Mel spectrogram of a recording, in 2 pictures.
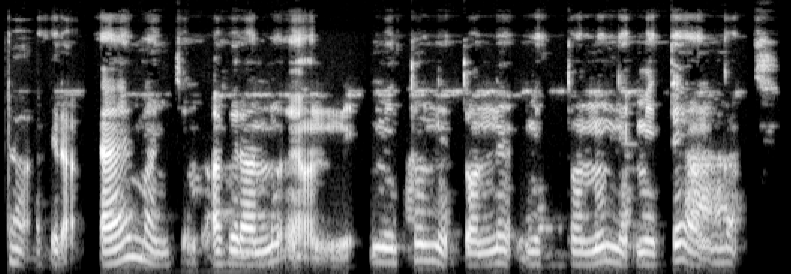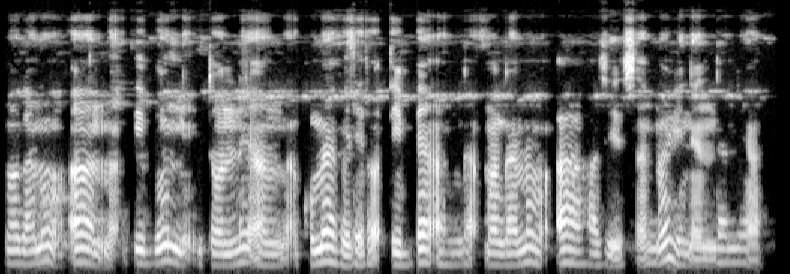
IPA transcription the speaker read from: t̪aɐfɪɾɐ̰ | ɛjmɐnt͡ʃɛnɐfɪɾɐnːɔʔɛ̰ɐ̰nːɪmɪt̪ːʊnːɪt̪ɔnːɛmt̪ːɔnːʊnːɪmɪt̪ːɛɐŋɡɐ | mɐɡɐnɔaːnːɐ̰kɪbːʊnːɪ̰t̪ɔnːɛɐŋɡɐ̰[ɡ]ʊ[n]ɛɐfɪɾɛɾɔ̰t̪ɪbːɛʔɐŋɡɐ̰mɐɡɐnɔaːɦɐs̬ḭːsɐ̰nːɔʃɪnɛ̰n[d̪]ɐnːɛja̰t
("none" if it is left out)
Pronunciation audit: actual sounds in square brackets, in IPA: k, m, d̪

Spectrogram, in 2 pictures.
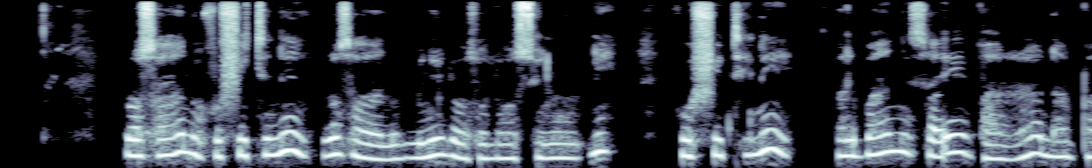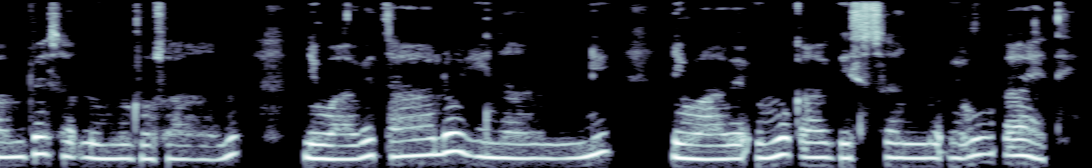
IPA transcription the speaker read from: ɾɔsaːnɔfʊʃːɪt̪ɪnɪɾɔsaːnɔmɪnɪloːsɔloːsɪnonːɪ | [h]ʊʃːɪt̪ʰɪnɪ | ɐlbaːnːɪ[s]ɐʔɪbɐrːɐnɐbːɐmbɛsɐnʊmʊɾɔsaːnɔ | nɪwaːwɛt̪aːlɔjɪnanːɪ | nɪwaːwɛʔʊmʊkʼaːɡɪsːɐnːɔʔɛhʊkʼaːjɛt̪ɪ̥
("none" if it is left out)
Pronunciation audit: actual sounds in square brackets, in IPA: f, s

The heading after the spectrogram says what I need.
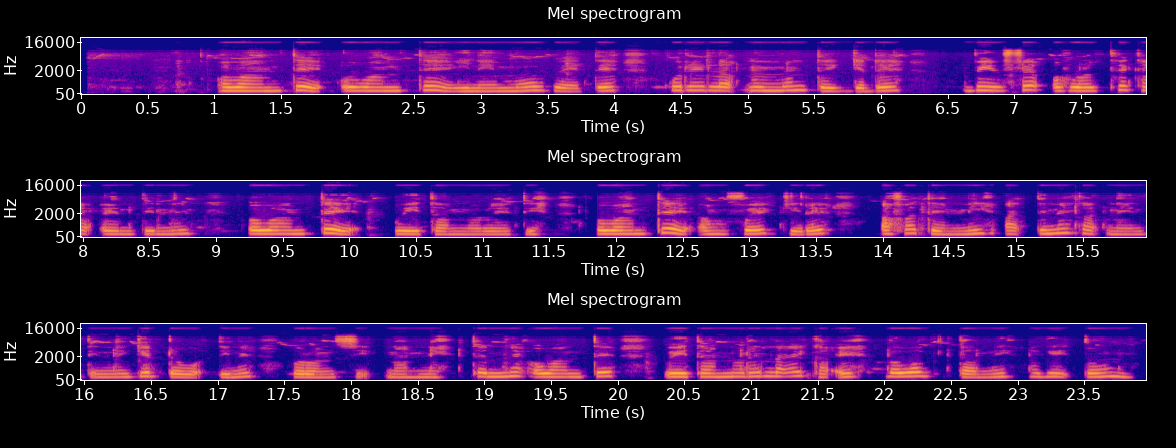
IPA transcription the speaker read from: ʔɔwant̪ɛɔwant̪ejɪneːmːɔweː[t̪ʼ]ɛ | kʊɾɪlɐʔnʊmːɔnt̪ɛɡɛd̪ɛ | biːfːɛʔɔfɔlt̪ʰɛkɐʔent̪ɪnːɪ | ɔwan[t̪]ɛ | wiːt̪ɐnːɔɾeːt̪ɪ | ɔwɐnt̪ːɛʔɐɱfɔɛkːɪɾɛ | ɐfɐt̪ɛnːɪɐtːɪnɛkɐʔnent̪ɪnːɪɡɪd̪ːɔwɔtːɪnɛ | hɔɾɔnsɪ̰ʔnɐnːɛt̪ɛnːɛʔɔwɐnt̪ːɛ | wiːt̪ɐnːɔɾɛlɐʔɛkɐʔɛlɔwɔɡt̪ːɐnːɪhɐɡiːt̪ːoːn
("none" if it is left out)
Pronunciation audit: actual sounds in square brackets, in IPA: t̪, t̪

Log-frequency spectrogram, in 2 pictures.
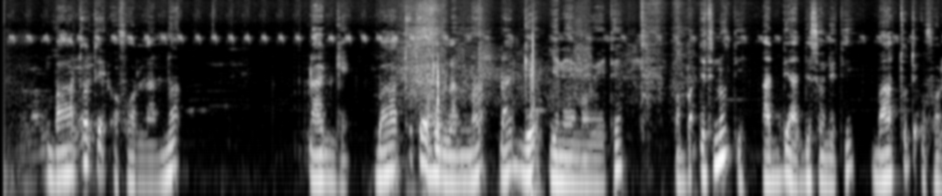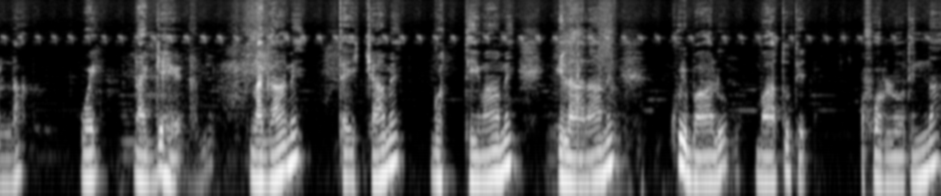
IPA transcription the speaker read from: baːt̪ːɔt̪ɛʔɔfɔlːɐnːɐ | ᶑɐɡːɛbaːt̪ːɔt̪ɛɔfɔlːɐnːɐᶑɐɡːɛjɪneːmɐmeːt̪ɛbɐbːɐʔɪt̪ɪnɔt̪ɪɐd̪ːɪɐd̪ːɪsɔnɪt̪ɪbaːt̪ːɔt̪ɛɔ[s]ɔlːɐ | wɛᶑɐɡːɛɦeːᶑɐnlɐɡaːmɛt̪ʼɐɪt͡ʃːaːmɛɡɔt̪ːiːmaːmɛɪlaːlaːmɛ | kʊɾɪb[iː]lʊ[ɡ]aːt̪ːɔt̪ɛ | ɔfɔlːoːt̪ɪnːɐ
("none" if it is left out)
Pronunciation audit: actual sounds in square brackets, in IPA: f, aː, b

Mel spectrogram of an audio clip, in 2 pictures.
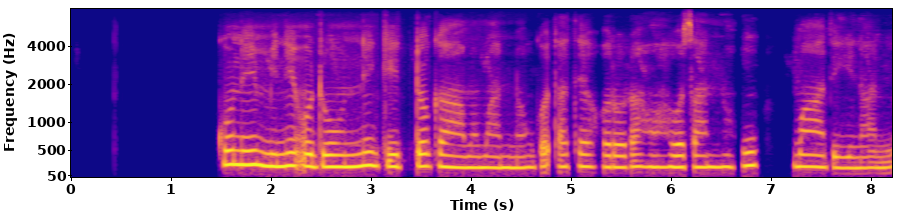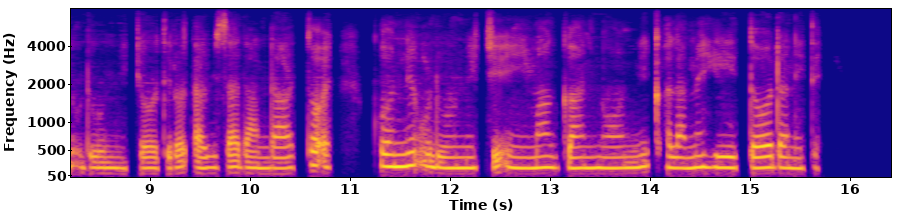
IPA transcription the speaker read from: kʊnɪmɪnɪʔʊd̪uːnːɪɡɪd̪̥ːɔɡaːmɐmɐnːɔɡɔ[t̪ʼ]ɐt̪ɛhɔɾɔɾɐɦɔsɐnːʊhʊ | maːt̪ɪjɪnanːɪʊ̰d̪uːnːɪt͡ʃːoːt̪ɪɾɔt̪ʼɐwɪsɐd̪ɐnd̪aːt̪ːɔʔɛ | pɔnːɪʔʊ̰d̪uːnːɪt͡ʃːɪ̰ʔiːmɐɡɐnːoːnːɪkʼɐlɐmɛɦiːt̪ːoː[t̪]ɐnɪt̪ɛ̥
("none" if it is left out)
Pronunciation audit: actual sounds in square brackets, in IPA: t̪ʼ, d̪

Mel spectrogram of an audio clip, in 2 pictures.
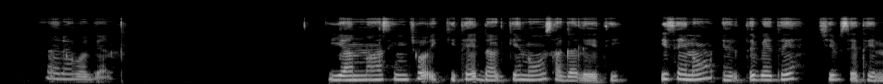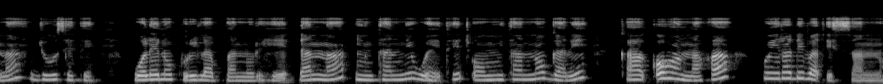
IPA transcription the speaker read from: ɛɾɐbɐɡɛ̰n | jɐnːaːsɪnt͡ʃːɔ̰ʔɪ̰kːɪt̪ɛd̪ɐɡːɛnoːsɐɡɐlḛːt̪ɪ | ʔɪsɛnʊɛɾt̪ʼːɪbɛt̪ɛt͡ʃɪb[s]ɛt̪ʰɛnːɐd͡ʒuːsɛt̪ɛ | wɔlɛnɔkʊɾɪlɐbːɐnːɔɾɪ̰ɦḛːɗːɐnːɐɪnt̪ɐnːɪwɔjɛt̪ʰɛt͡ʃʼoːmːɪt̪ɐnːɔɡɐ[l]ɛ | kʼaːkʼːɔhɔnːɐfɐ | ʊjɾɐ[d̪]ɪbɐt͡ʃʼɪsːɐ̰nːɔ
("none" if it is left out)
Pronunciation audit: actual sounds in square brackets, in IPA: s, ɾ, d̪

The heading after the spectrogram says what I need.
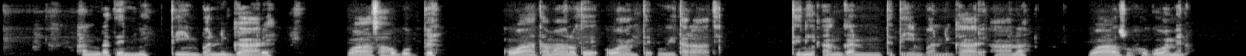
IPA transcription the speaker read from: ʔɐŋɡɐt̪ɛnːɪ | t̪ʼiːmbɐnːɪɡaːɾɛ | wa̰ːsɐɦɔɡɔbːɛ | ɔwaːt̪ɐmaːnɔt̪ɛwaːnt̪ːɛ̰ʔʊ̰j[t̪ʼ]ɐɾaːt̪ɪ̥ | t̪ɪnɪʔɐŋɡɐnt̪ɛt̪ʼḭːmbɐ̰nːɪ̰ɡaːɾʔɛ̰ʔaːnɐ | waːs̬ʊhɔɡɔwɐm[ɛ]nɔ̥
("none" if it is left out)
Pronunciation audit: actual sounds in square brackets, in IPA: t̪, ɛ

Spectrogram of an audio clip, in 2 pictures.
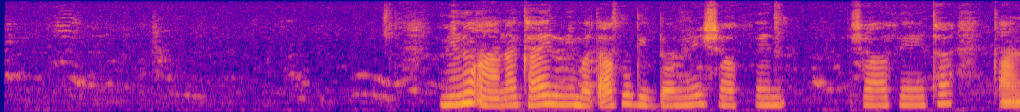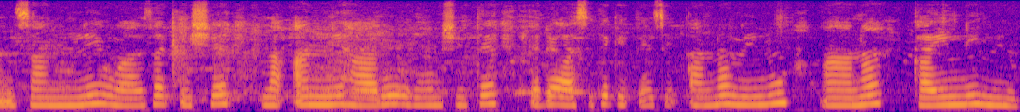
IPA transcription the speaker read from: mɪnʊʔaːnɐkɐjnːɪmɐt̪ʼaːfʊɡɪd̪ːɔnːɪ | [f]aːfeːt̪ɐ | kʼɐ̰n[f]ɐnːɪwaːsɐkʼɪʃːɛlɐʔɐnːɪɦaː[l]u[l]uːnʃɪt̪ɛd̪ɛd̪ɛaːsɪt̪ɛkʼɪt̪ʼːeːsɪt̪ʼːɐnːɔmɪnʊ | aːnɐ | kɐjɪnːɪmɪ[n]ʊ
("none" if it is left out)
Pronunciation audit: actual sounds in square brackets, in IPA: ʃ, s, ɾ, ɾ, n

